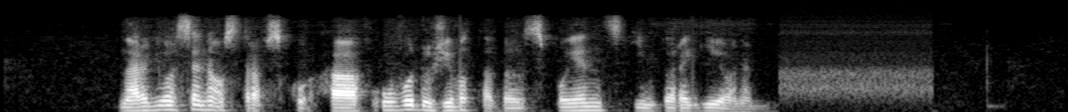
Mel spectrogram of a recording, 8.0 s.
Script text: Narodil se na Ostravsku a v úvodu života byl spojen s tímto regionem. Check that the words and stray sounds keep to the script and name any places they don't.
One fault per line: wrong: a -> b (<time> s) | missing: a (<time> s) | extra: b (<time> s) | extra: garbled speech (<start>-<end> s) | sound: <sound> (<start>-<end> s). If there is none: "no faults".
no faults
